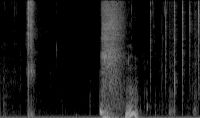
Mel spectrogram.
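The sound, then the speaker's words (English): Close-up crunchy chewing of a sweet, sugary Disney Mickey Mouse cereal: a loud crackling bite, a short vocal noise, then a run of quieter, evenly spaced crunches as the chewing continues. “It's crunchy.”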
